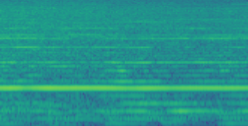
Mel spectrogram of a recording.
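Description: Small handheld vibrating detail sander running steadily against a painted fuel tank, a high whine over hiss, sanding the old paint off its edges and corners.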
